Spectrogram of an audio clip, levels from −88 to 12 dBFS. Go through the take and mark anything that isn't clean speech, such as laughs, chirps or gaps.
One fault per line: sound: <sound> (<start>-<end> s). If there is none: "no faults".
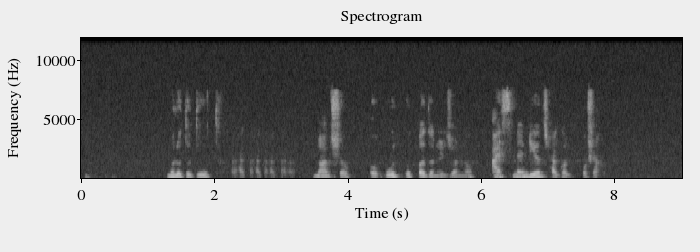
sound: laugh (2.3-3.2 s)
